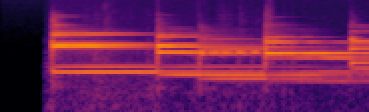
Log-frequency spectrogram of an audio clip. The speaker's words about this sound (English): In the Chu Ba Musicians Studio, presided over by Tan Jun, chime bells are the main instrument.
